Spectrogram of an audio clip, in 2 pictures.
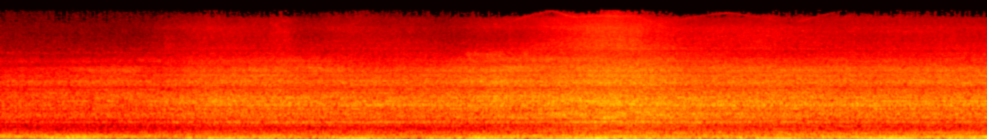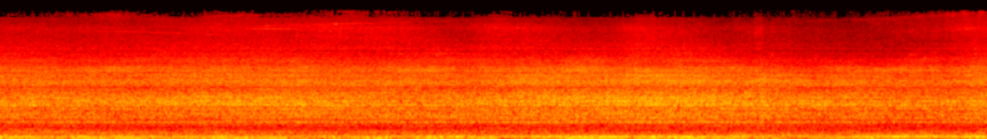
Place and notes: bridge over Frankenschnellweg, Nürnberg/Muggenhof
Nuremberg, Germany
